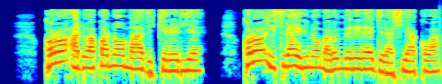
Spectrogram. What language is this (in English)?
Kikuyu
